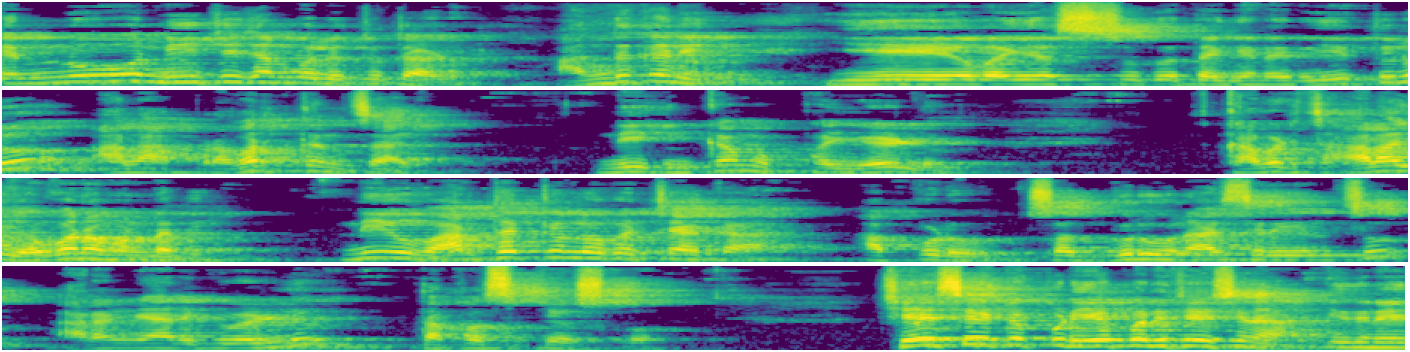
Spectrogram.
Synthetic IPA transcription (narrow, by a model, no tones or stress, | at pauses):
enːuːniːt͡ʃid͡ʒɐnmɐlet̪ːut̪aːɽuɐ̰nd̪ukɐnieːʋɐjesːukut̪ɐɡinɐɾiːt̪iloːɐ̰laːpɾɐʋɐɾt̪iɲt͡ʃa̰ːli | niːkiŋkaːmupʰːɐje̞ːɭːu | kaːbɐʈːit͡ʃaːlaːjuʋːɐnɐmunːɐd̪iniːkuʋaːɾd̪ʱɐkjɐmlo̞ːkʋɐt͡ʃːaːkɐːpːuɽusɐt̪̚ɡuɾuːnaːsɐɾɐjint͡ʃuɐ̰ɾɐɲjaːnikiʋe̞ɭːut̪ɐpɐsu̥t͡ʃe̞ːsu̥konu | t͡ʃeːseːʈɐpːuɽueːpɐnit͡ʃe̞ːsinaid̪ineː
